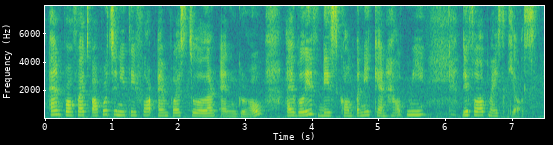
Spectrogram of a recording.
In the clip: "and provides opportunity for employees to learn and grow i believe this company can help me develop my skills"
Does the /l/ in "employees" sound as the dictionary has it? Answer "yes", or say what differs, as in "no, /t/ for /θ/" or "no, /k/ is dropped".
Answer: no, /l/ is dropped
